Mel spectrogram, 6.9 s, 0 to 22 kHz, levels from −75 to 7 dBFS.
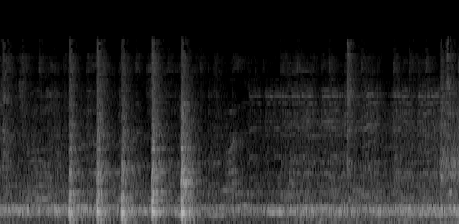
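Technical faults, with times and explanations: Throughout, MP3 compression: the audio has no content above 10.6 kHz, and the treble is cut off abruptly rather than rolling off gently. The remaining detail sounds plainly watery and swirly, with faint components flickering in and out. That flicker separates it from a simple low-pass filter, which would dull the top without the swirl. The likely cause is an MP3 encoder short of bits, consistent with a low rate around 40 kbps.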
